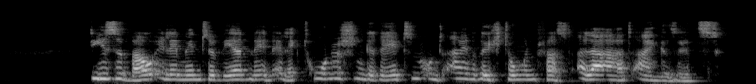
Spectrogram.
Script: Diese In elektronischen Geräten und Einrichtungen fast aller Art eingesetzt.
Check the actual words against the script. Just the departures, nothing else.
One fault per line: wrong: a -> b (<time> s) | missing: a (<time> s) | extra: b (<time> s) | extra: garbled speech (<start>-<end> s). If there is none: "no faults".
extra: Bauelemente werden (1.3 s)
